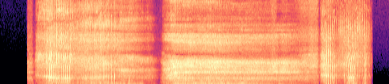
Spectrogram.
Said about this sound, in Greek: Ροχαλίζω.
